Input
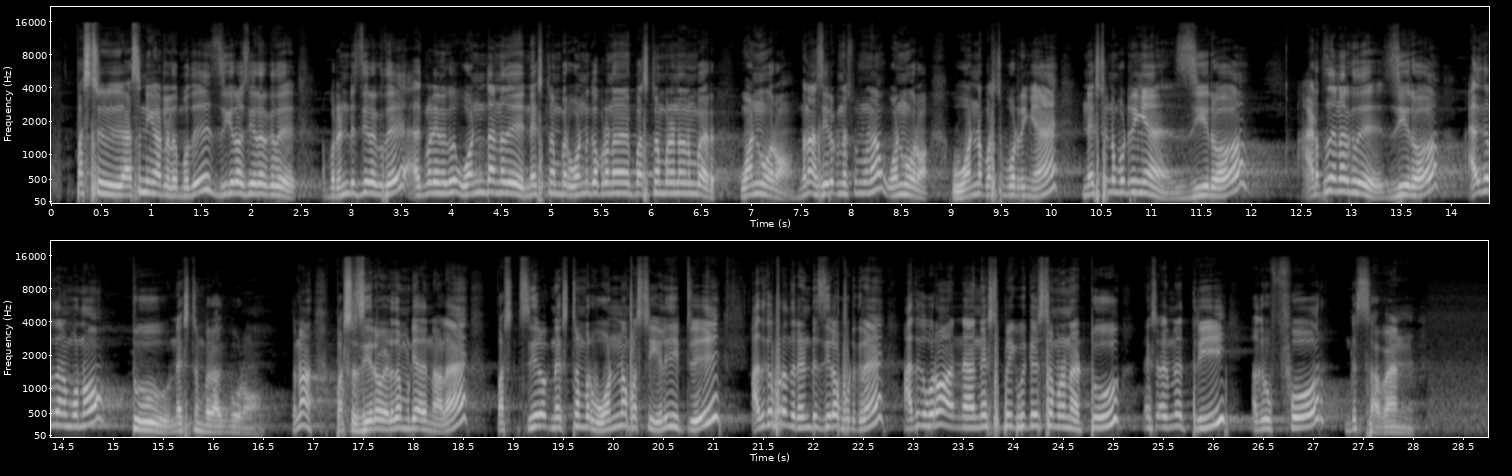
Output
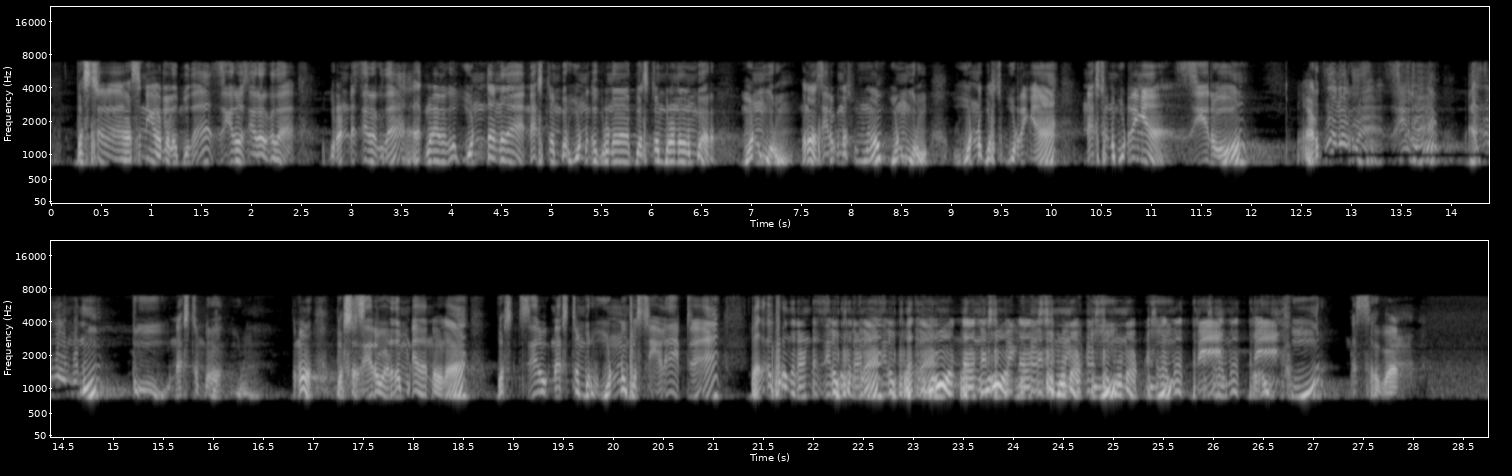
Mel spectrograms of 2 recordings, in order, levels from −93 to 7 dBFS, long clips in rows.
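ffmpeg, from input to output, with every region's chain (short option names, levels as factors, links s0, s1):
-filter_complex "[0:a]asettb=1/sr,asplit=3[s0][s1][s2];[s0]atrim=end=12.704[s3];[s1]atrim=start=12.7:end=14.67,asetpts=PTS-STARTPTS,afade=t=in:d=0.004:c=qsin,afade=t=out:st=1.966:d=0.004:c=qsin,highshelf=f=5900:g=-5.5,aeval=exprs='(tanh(10*val(0)+0.55)-tanh(0.55))/10':c=same,asuperstop=centerf=980:order=12:qfactor=4.9[s4];[s2]atrim=start=14.666[s5];[s3][s4]acrossfade=d=0.004:c1=hsin:c2=qsin[s6];[s6][s5]acrossfade=d=0.004:c1=qsin:c2=hsin,asettb=1/sr,asplit=3[s7][s8][s9];[s7]atrim=end=21.714[s10];[s8]atrim=start=21.71:end=26.71,asetpts=PTS-STARTPTS,afade=t=in:d=0.004:c=qsin,afade=t=out:st=4.996:d=0.004:c=qsin,acrossover=split=4800[s11][s12];[s12]acompressor=threshold=0.002:ratio=4:attack=1:release=60[s13];[s11][s13]amix=inputs=2:normalize=0,aecho=1:1:1:0.74,atrim=end_sample=220500,aecho=1:1:563:0.708,atrim=end_sample=220500[s14];[s9]atrim=start=26.706[s15];[s10][s14]acrossfade=d=0.004:c1=hsin:c2=qsin[s16];[s16][s15]acrossfade=d=0.004:c1=qsin:c2=hsin,afftfilt=real='re*between(b*sr/4096,830,6800)':imag='im*between(b*sr/4096,830,6800)':win_size=4096:overlap=0.75,equalizer=f=2800:t=o:w=0.25:g=-3,bandreject=f=2300:w=20,volume=1.5"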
